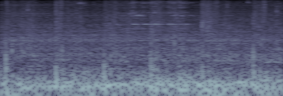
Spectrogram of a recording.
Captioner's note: wind whistling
